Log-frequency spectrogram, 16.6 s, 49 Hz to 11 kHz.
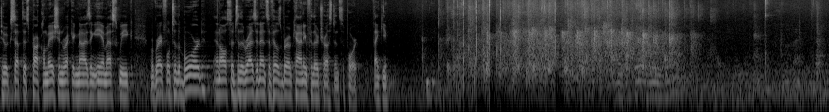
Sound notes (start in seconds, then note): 12.6 applause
